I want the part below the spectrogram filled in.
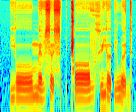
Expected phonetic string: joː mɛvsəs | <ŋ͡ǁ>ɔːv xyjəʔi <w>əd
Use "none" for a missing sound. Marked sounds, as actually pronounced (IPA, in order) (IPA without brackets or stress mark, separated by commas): ǁ, w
